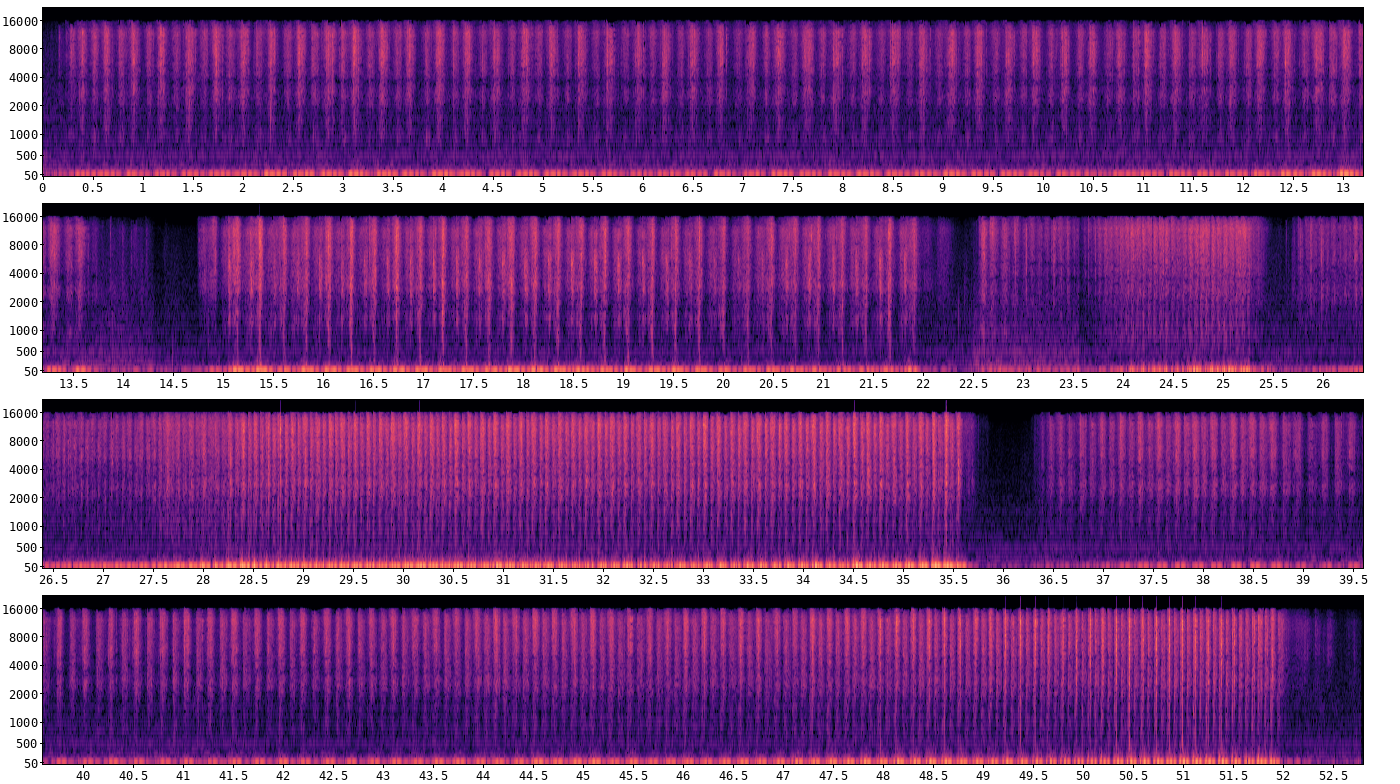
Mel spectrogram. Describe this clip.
grabacion de un salero. Field-recording of salt
sal, salero, salt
